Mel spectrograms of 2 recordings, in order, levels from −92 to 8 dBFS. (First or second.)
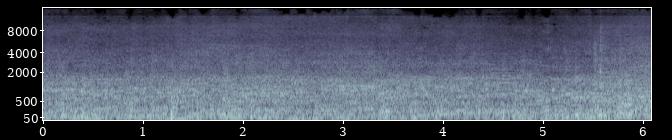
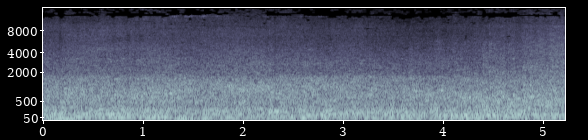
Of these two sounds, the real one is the second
